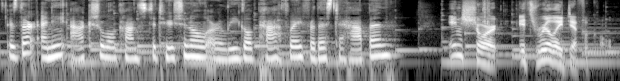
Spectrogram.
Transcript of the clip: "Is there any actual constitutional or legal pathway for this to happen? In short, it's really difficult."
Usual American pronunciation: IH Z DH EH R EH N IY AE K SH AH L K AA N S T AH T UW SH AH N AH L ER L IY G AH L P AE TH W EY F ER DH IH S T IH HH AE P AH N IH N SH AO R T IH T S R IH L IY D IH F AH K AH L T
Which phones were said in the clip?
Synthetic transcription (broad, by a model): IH Z DH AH R EH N IY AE K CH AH L K AA N S T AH T UW SH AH N L ER L IY G L P AE TH W EY F ER DH IH S T IH HH AE P AH N IH N SH AO R T IH T S R IH L IY D IH F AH K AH L T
